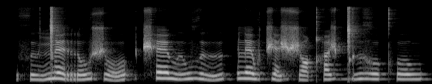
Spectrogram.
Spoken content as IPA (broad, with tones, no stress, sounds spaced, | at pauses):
θ ɯ˨˩ ŋ͡ǀ ɛ˦˨ r o˨˦ w ʃ o˧˩˧ | t͡ʃʰ ɛ˦ β ɯ˨˦ w ð ɯ˧˩˧ | l ɛ˦˨ w t͡ʃ ɛ˧˩˧ ʒ ʃ ɔ˨˩ qʰ ɯ˨˦ ʒ ɡ͡ǀ ɯ˦ ɣ o˦ kʰ o˦ w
